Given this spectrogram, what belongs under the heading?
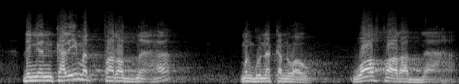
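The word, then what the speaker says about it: وَفَرَضْنَاهَا: Wa faradnaha, bukan fa faradnaha.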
